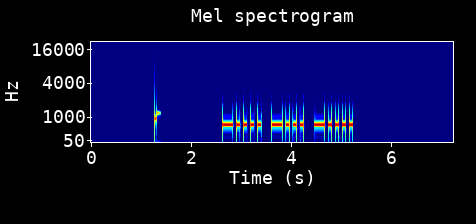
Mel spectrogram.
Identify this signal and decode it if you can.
Morse code, heard as a keyed tone, about 17 wpm, 700 Hz. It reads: 6B6
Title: All Cut Numbers - 3-Digit 17wpm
